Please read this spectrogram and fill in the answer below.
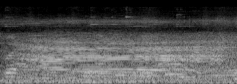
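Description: A young cow mooing once, a long, level call lasting about a second and a half, over crowd chatter.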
